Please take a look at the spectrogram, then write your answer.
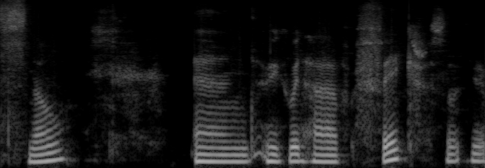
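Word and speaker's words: فکر: There is no Fikir or fikar. It's fikr.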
